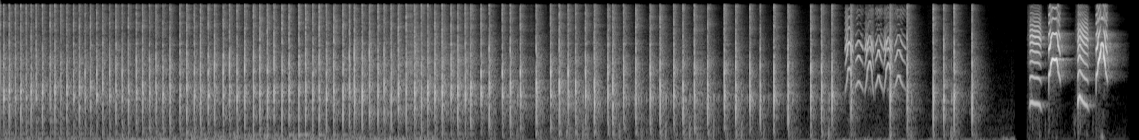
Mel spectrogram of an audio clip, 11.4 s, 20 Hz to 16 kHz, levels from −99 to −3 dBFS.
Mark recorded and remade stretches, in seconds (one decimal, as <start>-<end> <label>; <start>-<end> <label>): 0.0-4.1 recorded; 4.1-4.7 remade; 4.7-11.4 recorded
